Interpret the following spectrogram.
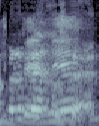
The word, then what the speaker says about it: בני: כשכתוב בני ישראל, כתוב בני עם יוד, ורוב העולם חושב שצריך לבטא את היוד. האמת שלא מבטאים את היוד, זאת יוד שקטה. צריך להגיד בני...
